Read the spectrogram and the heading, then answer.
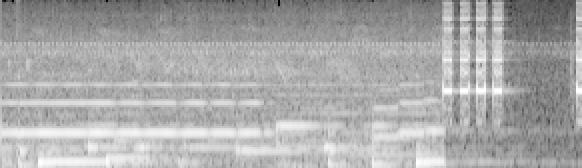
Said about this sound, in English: That peace was promptly disrupted by the alarm clock of the garden's loneliest resident, the Onion. Onion pressed his pedal onto the red button on top of his alarm clock.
